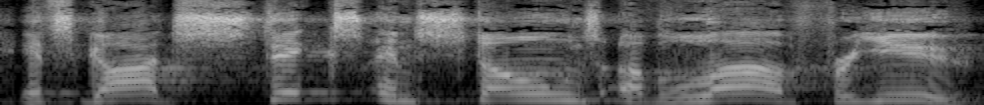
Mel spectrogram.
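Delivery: P=A; slow emphatic, high. Acted. Repeats the line to the hearers.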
